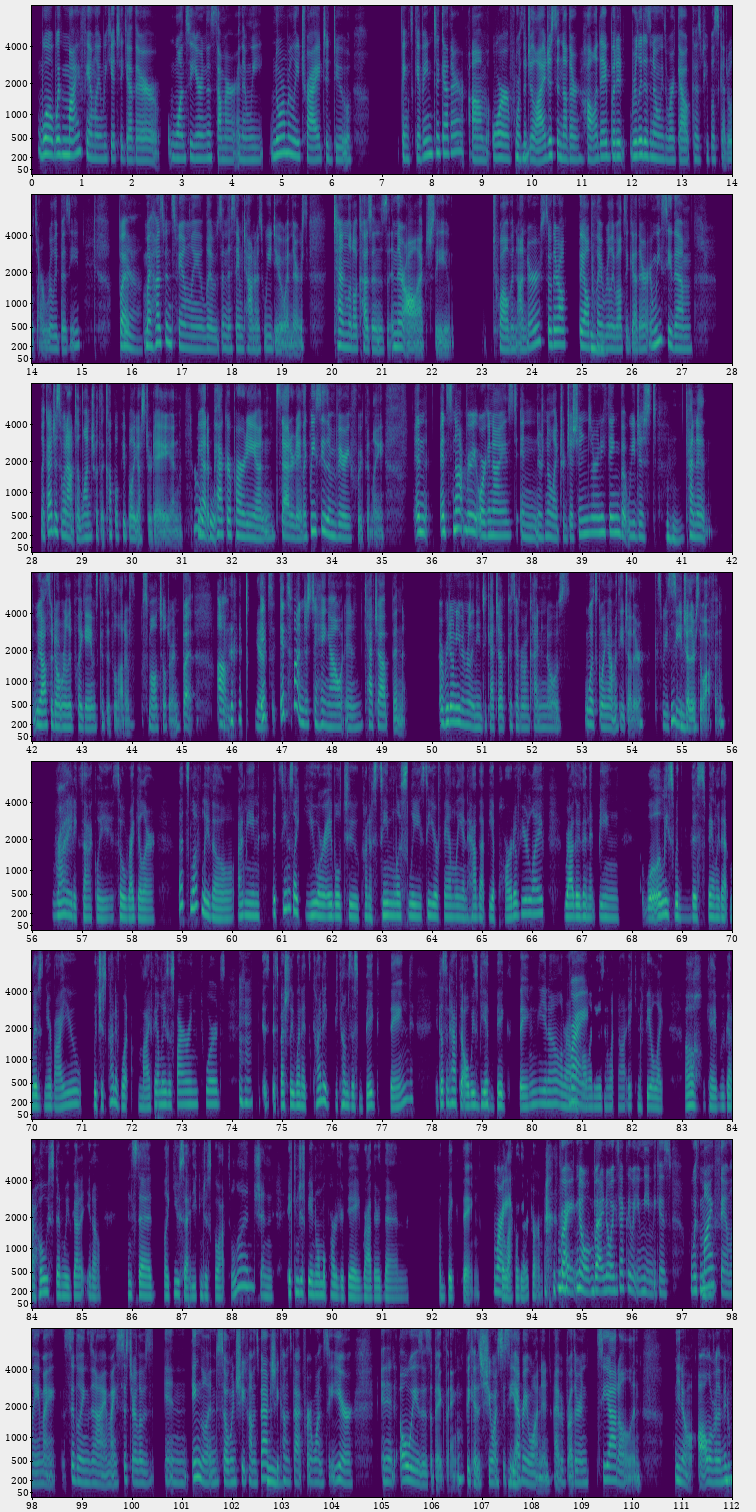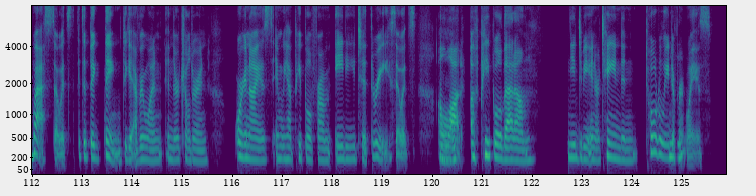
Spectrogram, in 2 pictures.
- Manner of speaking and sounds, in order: tapping; other background noise; laugh; laughing while speaking: "Right"; chuckle
- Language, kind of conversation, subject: English, unstructured, How do you usually spend time with your family?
